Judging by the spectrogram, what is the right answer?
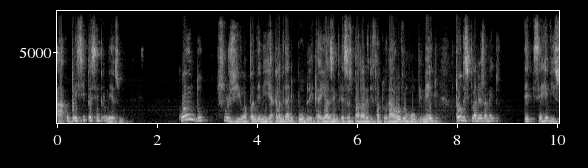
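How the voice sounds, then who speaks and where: Long pauses come often as a man speaks with a fairly high pitch and ordinary pitch variation. Between them his pace is fairly quick. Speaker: lawyer. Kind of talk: TV interview. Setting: video call. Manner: fast.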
